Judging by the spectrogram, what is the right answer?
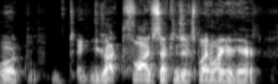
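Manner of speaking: menacing, threatening voice. Voicing guards reaching for their weapons: threatening Red Brand guard. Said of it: "They're like".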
